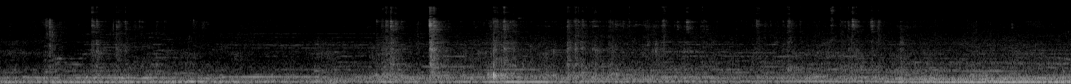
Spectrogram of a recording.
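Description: Shop-floor ambience: faint background music over the store's speakers, its low notes held and shifting now and then, with a shopping cart rattling lightly as it is pushed along.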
